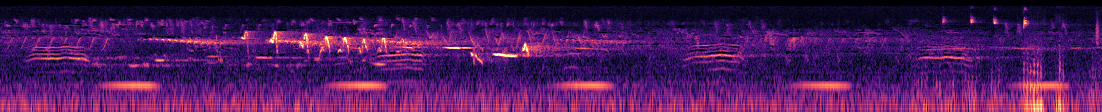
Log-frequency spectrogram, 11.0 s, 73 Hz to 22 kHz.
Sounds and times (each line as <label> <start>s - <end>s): frogs 0.0s - 11.0s
insects 0.0s - 11.0s
crow 0.2s - 6.1s
raven 0.3s - 2.3s
raven 6.8s - 10.8s
crow 6.8s - 8.5s
crow 9.1s - 10.7s
magpie warble 9.2s - 10.7s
